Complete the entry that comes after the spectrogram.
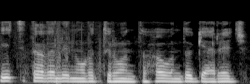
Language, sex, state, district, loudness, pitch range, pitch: Kannada, male, Karnataka, Koppal, -14 LUFS, 135-145 Hz, 140 Hz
